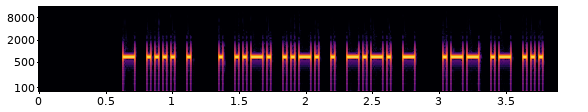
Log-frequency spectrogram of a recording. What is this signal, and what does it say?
Morse code, heard as a keyed tone, about 40 wpm, 700 Hz. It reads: THE EFFECT WAS
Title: Sentences from Top 1200 Words 40wpm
